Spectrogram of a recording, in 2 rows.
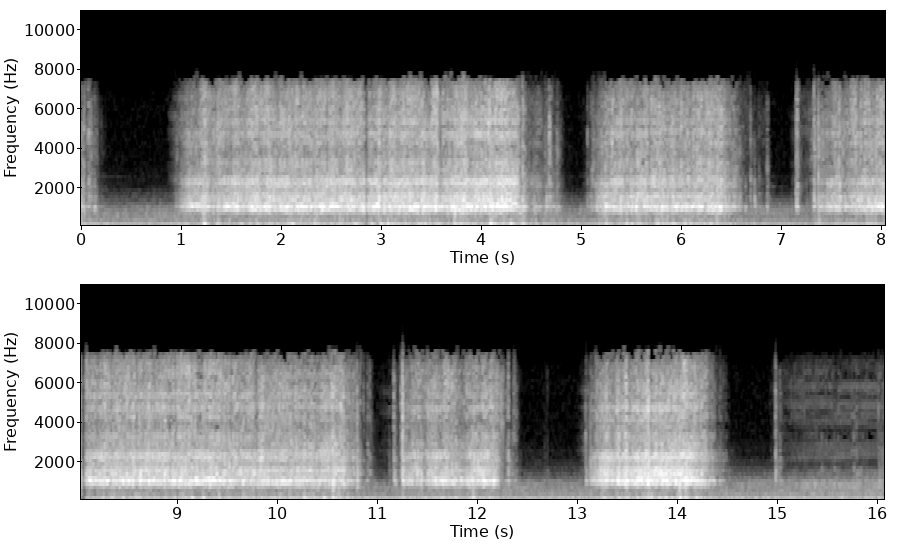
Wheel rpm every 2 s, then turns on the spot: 30, 70, 40, 30, 60, 50, 30, 20.
14-16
